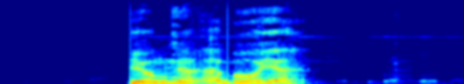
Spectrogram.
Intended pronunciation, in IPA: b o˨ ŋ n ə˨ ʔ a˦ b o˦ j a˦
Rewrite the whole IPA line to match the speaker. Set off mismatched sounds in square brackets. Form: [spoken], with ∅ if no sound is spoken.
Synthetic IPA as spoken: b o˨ ŋ n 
